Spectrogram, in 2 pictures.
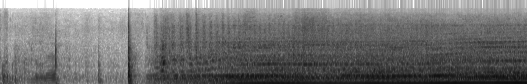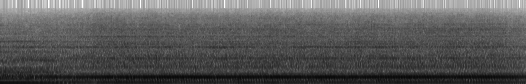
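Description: A boat engine starts after a few sharp knocks, then settles into a loud, steady low drone that runs for the rest of the ride.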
